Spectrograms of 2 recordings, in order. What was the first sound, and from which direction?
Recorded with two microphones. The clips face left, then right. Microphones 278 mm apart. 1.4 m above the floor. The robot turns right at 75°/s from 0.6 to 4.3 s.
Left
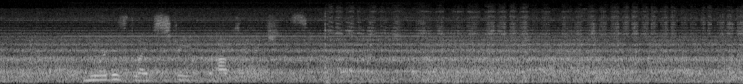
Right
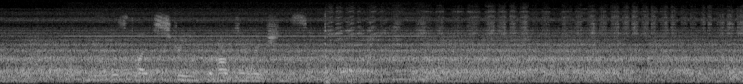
A woman speaking, 105° left.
